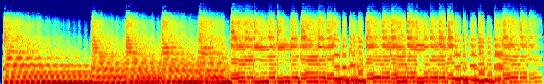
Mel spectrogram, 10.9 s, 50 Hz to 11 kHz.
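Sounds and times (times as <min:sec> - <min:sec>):
overdriven bass solo: 0:00.1 - 0:10.8.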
